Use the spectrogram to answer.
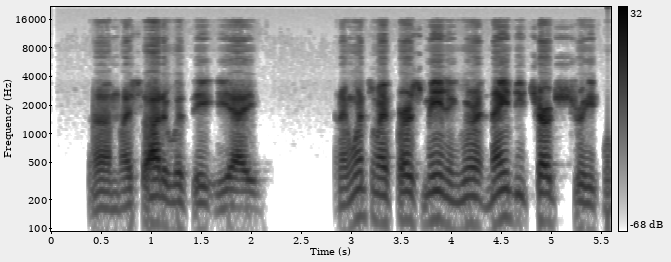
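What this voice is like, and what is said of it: New York accent. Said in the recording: “as you can tell from my accent, I'm from New York”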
